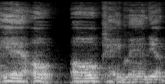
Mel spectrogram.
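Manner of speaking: mock, soft, slow, halting, a little frightened. The speaker acts out Paul in the middle of the madness, imitating Paul sounding frightened. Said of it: "I hear his voice and I can tell that he's a little".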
